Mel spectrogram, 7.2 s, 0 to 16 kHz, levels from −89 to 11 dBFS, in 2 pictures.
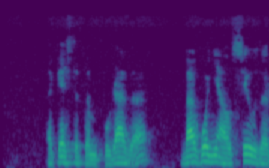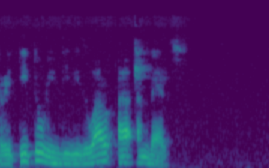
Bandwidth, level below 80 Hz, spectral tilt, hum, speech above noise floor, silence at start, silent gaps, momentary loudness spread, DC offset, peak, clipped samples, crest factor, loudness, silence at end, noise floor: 11.5 kHz; -62 dBFS; -7 dB/octave; none; 43 dB; 0.65 s; none; 9 LU; under 0.1%; -12 dBFS; under 0.1%; 18 dB; -31 LUFS; 1.2 s; -73 dBFS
